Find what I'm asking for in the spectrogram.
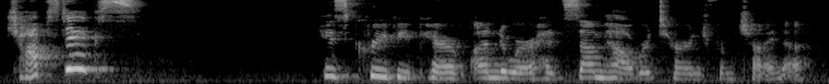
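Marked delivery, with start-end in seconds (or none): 0.0-0.9 surprised. Acted. Reader voices surprised exclamation.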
